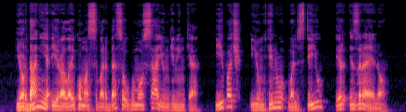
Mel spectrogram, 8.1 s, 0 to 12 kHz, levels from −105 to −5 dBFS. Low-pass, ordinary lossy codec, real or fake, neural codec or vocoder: 10.8 kHz; AAC, 48 kbps; real; none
